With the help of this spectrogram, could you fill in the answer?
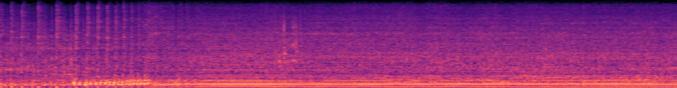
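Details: Free old Lawn Chief (Murray) riding mower, reportedly used last year and needing a tune-up, started twice in a row: brief start-up clatter, then the small single settles into a steady, even putter with no misses or knocks.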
